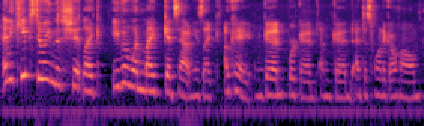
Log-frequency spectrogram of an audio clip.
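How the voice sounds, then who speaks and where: A woman's voice: mid-range voice, a little fast, darkish tone. A woman co-hosting a casual, comedic book discussion, emphatic and sweary, with an air of mock exasperation. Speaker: podcast co-host.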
